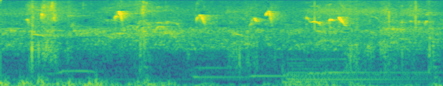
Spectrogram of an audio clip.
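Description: Background music: a melody of held notes stepping from one pitch to another, over a low rumble.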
